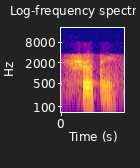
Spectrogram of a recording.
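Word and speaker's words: Shruti: first name s HR u t i shuy okay s HR u t wonderful I spell it with a dy I thought I heard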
